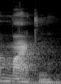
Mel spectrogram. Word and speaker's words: máquina: de pelúcia está na máquina. Indique nesse quadrinho a palavra cuja sílaba tônica é antepenúltima. A resposta é a palavra máquina.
